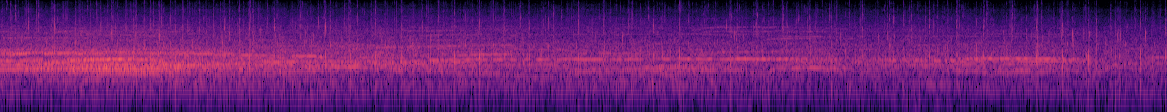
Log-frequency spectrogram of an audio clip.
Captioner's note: applause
